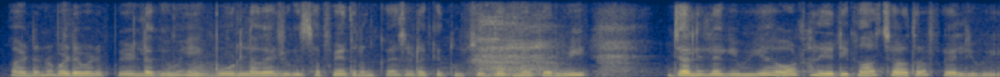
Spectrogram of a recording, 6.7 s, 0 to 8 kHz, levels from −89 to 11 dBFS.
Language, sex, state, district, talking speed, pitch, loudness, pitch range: Hindi, female, Maharashtra, Solapur, 305 wpm, 200 Hz, -20 LUFS, 195-210 Hz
